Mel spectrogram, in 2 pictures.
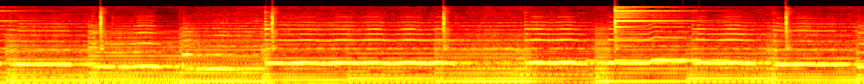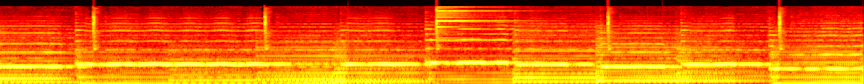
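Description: Plastic soprano recorder playing a slow melody of held notes, with a lower chordal accompaniment sounding underneath.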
